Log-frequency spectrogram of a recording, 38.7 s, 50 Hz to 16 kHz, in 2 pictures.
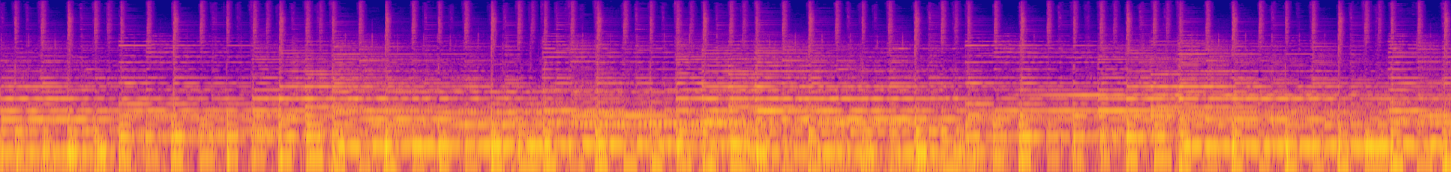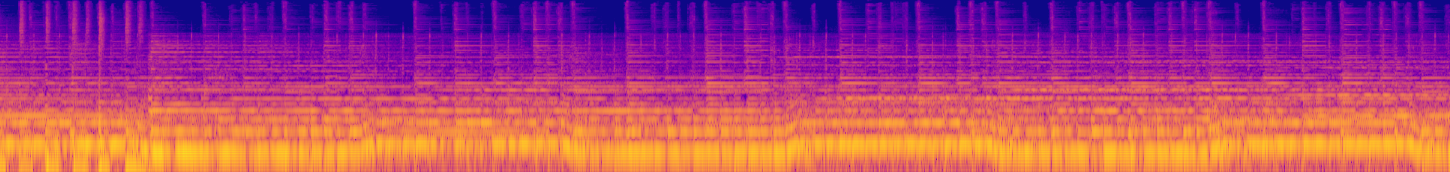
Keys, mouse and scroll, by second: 5.3 right click, 5.5 c, 9.7-12.1 drag, 10.5 c, 13.8-15.1 right drag, 14.2 z, 15.1-16.5 middle drag, 16.5 KP_3, 16.7 KP_Decimal, 17.3-18.3 middle drag, 17.6 z, 19.5 e, 21.8 c, 25.9 right click, 26.5 e, 28.6 ctrl+s, 36.3-37.4 middle drag, 37.4 right click, 38.0 KP_Decimal.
